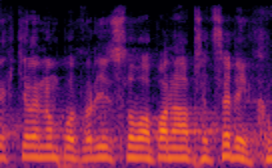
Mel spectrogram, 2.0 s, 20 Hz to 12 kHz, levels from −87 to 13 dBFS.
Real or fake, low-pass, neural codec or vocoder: fake; 10.8 kHz; vocoder, 24 kHz, 100 mel bands, Vocos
